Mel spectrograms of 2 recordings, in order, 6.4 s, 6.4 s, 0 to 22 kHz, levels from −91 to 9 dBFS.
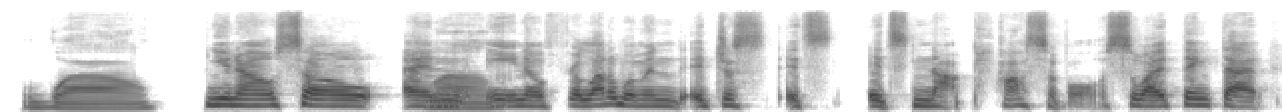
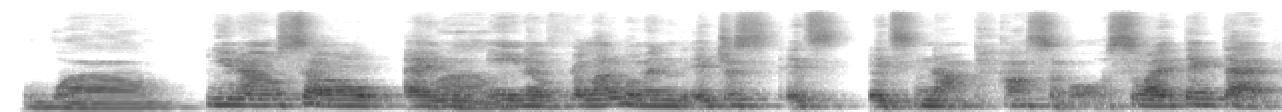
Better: first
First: none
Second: off-mic speech; far // room echo; slight; dies away in 0.3 s

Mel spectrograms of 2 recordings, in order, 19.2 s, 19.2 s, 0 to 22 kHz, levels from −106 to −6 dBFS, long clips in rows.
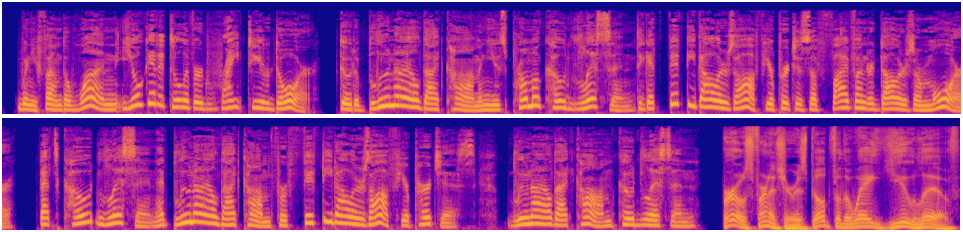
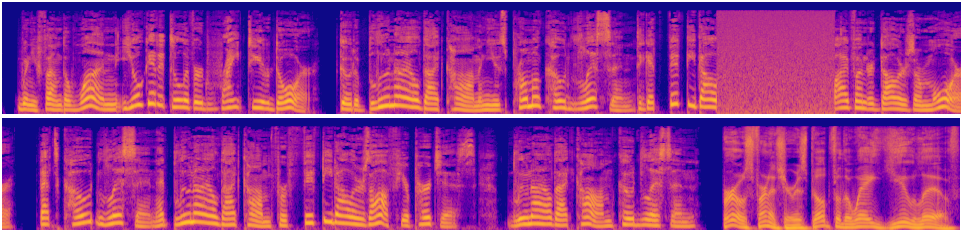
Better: first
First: none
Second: audio cutting out; filled with static; at 7 s for 1 s

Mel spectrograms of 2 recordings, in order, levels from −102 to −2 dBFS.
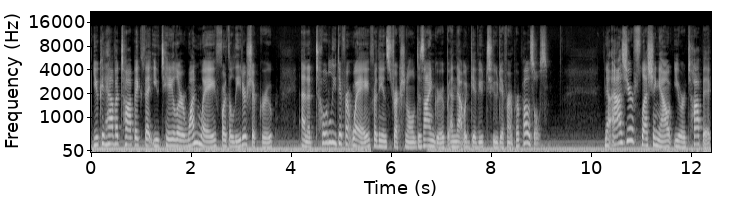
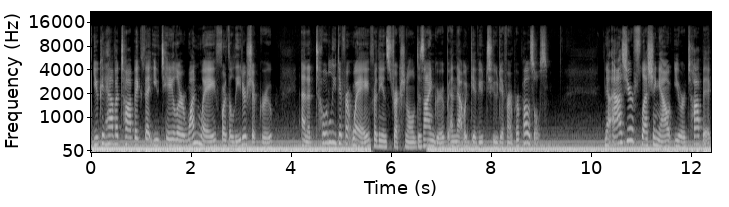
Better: first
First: low rumble; faint; until 5.5 s and from 6.5 s on; 25 dB below the speech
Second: low rumble; loud; until 5.5 s and from 6.5 s on; 9 dB below the speech

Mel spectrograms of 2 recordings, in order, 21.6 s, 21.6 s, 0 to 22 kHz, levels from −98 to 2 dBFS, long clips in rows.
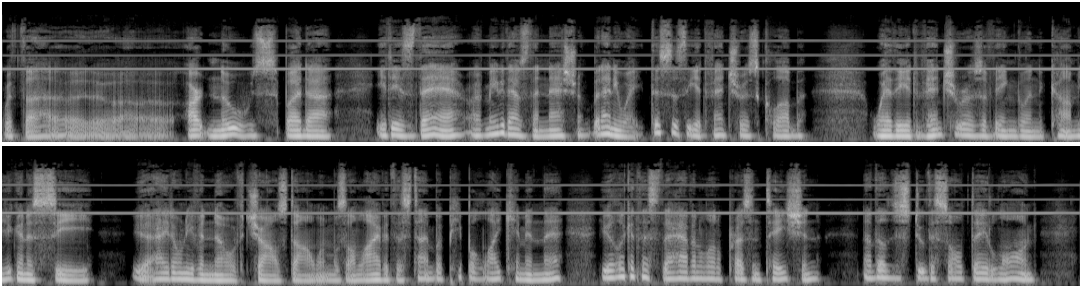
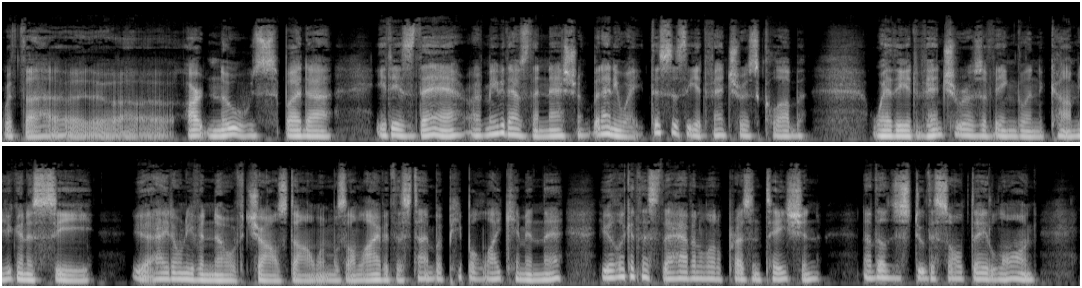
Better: second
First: high-pitched whine; loud; throughout; 3.5 kHz, 10 dB below the speech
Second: none

